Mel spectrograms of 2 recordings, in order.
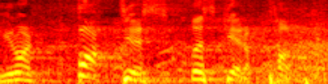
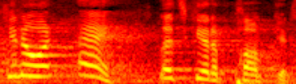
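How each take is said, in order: First: It is said in an angry, aggressive tone. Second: It is said in a calm, friendly tone.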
